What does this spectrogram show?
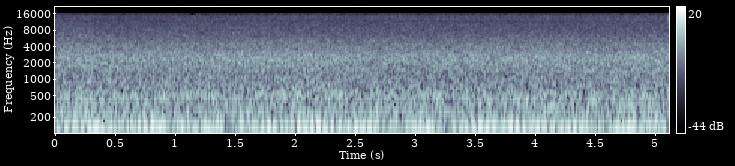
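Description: Steady low hum and hiss of a commuter train at the station platform, with no distinct wheel, brake or horn sounds.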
